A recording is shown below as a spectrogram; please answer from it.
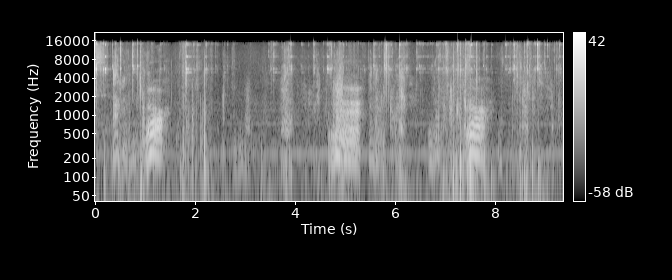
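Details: A pug enthusiastically mauls a plush toy, giving three bursts of rough growling with whiny, wavering tones spaced a few seconds apart, with quieter snuffles and soft rustling between.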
